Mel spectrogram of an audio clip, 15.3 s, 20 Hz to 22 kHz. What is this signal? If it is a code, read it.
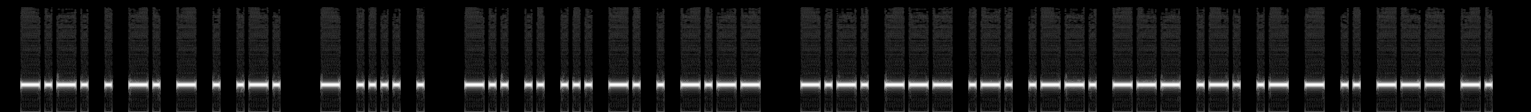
Morse code, heard as a keyed tone, about 20 wpm, 1000 Hz. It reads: CENTER THE DISNEY CORPORATION
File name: qotdfiles / 20wpm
